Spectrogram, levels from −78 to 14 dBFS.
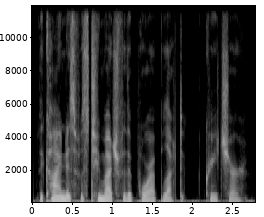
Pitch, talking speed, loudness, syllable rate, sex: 180 Hz, 215 wpm, -18 LUFS, 7.0 syllables/s, female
